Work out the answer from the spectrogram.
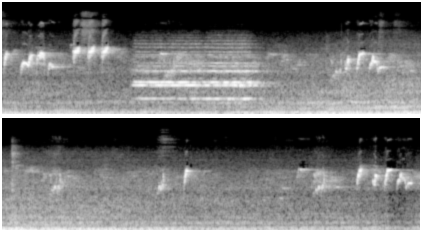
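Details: Red-whiskered Bulbul kept caged for about ten months, a veteran of café singing gatherings, delivering lively bursts of quick, high chirped notes scattered through the recording, interrupted early by a long steady vehicle horn, with constant low traffic rumble.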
